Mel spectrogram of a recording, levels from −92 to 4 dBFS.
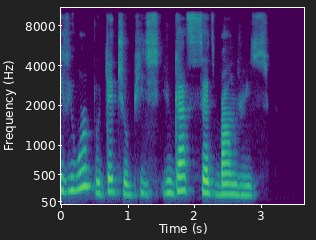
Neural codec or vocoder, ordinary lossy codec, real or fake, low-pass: autoencoder, 22.05 kHz, a latent of 192 numbers a frame, VITS, trained on one speaker; none; fake; 9.9 kHz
